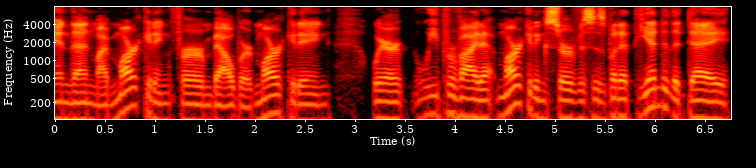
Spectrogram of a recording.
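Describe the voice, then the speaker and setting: A man with an American accent talks at a moderate pace in a fairly low pitch with ordinary pitch variation and very even loudness, the sound dry and close with no echo in a very clean recording over a silent background. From Rochester, New York, US. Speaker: marketing agency owner and podcaster. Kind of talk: interview conversation. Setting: podcast recording.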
